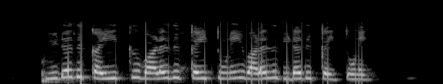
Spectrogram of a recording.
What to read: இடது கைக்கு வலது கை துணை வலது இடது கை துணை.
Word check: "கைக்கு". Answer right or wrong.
right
